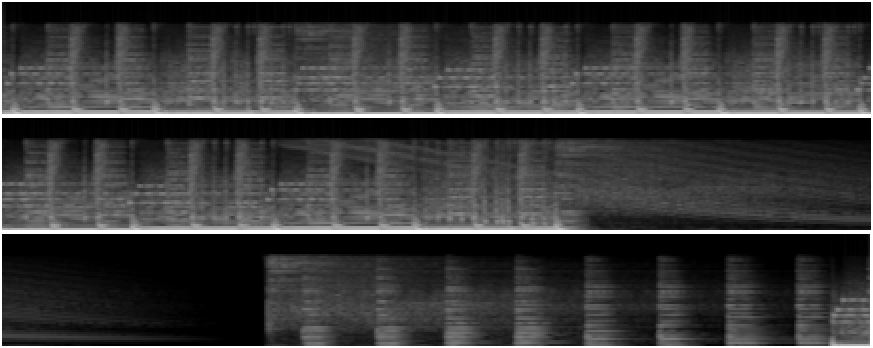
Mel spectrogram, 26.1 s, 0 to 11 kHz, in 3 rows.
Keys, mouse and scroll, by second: 1.1 click, 2.3 right click, 2.4 click, 2.5 right click, 3.7 click, 3.7 right click, 3.9 click, 5.9 scroll down 2, 9.8 scroll down 2, 11.0-12.2 scroll down 4, 13.1 scroll down 1, 14.1 click, 18.4 typing, 20.6 typing, 20.7 click, 20.7 click, 22.9 click, 23.4 click, 23.7 click, 25.0 click, 25.7 scroll down 2.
